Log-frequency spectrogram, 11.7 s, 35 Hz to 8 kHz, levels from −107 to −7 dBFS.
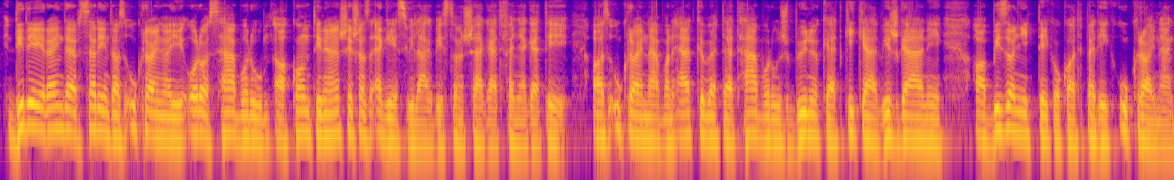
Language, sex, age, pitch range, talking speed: Hungarian, male, 30-49, 110-135 Hz, 140 wpm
